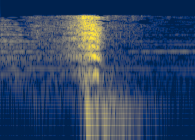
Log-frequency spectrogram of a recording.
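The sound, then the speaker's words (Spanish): A crossbow arrow strikes an apple in one swift whooshing thud that swells to a loud, deep peak and then fades away smoothly, a single impact heard alone. “Guillermo Tell, sereno, levantó su arma, apuntó y disparó la flecha.”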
